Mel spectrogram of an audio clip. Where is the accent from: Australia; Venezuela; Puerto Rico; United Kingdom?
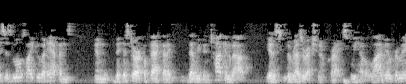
Puerto Rico; born there; Okay, I was born in Puerto Rico.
